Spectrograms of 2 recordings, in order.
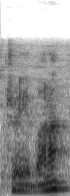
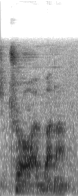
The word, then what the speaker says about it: Triabunna: believe even though in the video I use Tre buner that the correct pronunciation is Tri bunner yes there's still a lot to do around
